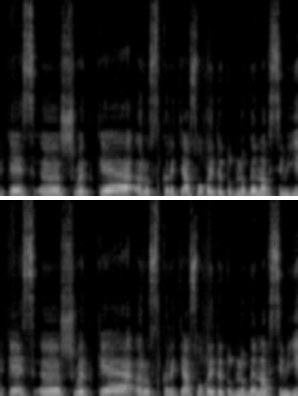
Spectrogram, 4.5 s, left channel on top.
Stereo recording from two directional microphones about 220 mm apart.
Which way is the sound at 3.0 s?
45° right (ahead or behind).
